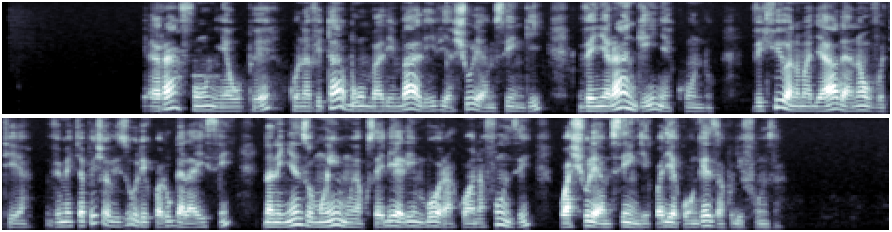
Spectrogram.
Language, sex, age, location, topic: Swahili, male, 25-35, Dar es Salaam, education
